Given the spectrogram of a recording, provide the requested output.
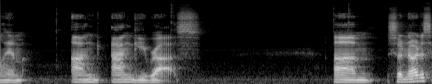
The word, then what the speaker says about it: Angiras: going to call him Angiras. So notice how it says Angiras. Notice how it's changed over. So it's not Agniras, it's Angiras, okay?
